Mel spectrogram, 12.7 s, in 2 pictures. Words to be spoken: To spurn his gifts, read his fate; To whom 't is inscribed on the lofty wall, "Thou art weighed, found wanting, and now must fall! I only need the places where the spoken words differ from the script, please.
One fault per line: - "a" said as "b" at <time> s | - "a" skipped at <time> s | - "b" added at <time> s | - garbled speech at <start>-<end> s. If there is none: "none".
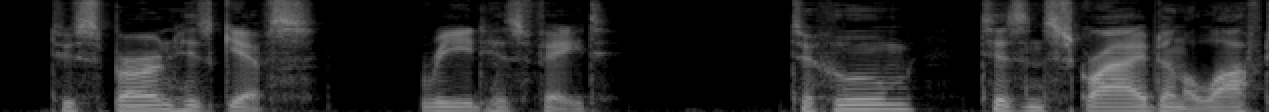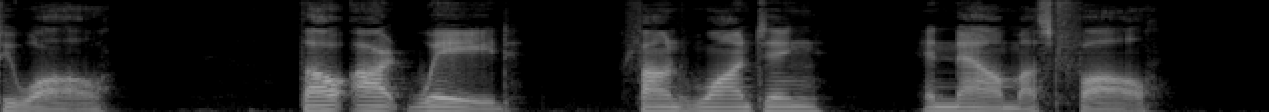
none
